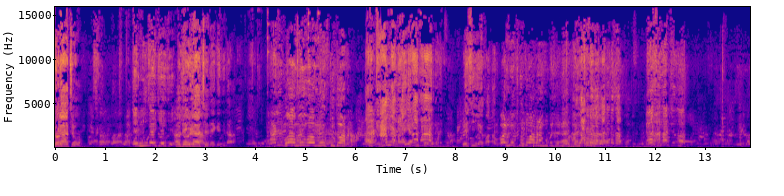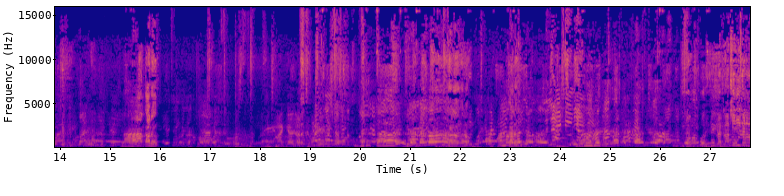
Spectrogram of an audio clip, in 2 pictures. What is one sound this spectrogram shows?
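A crowd of men chatter and call out all around, outdoors.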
